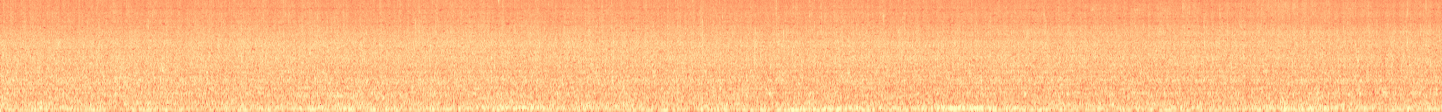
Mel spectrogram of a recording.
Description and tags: Tony Neuman park streaming close
Recording of a small pound and streams present in Tony Neuman`s Park, Luxembourg.
field-recording, park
